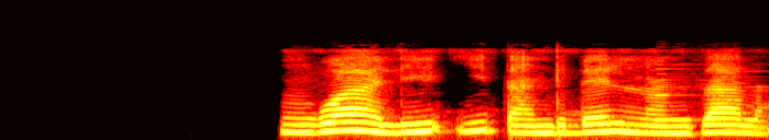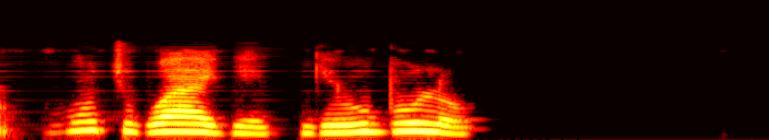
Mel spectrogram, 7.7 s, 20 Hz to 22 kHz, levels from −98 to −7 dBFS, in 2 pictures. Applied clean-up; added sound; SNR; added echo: neural mask model DeepFilterNet 3.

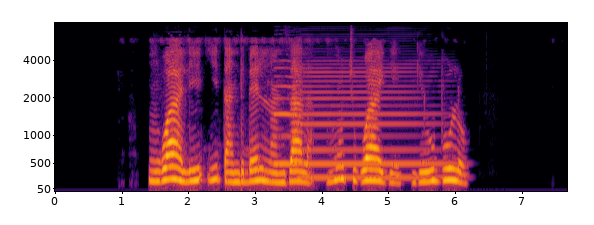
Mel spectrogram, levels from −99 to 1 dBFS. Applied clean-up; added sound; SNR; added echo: none; Wind instrument, woodwind instrument; 11 dB; none.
